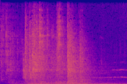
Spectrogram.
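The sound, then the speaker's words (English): A heavy door, opened by guards, scrapes and rumbles open with a deep, grinding drag lasting over a second, fairly loud, then settling into a low fading hum. “Guards, open the door.”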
